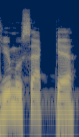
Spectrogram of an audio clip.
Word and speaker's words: yumuşak ge: It is pronounced as yumuşak ge. This is a uniquely Turkish letter, and it doesn't have a direct English equivalent. It's often referred to as the silent or soft G. When it comes after a vowel, it lengthens that vowel sound.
